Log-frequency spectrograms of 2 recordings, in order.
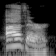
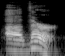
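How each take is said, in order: First: The stress is on the first syllable. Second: The stress is on the second syllable. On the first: The speaker calls it right. "We say other, ... So the first syllable is stressed" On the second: The speaker calls it wrong. "not other"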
